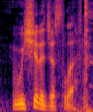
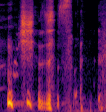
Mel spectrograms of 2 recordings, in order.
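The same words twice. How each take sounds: First: Said in the usual way. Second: Breathless laugh through the line. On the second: Real, not acted. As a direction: laugh at your own bad choice. Repeats it while laughing.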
